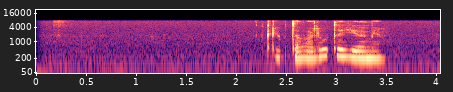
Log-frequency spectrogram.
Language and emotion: Russian, neutral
